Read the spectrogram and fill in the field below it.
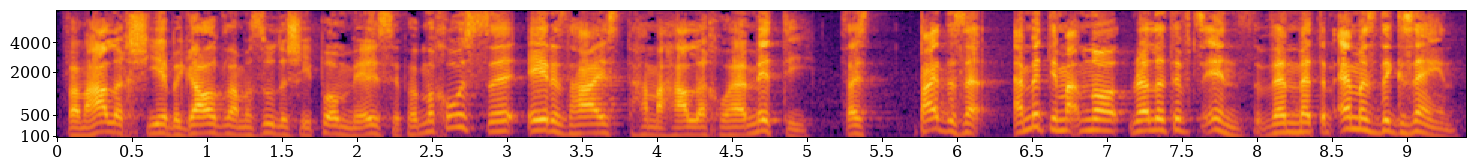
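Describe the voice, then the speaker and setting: A man talks through a text in a quick, rambling way, jumping between languages as he explains. His voice sits a little high and he races along. It sounds like an informal study session. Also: animated, a bit bright. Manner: rambling, fast, mixes German with Hebrew and English terms. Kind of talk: casual study discussion.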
